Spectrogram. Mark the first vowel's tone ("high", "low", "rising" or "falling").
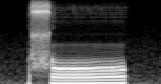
rising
